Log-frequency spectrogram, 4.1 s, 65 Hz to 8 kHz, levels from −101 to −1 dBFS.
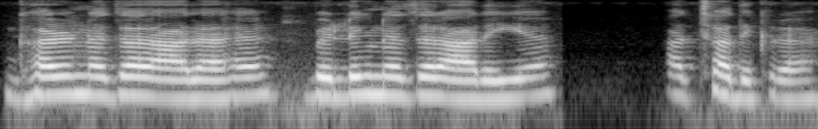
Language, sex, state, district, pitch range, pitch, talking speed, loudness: Hindi, female, Uttar Pradesh, Hamirpur, 205-230 Hz, 225 Hz, 205 wpm, -15 LUFS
